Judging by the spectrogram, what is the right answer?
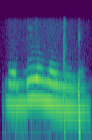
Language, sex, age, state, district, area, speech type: Odia, female, 18-30, Odisha, Balangir, urban, conversation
